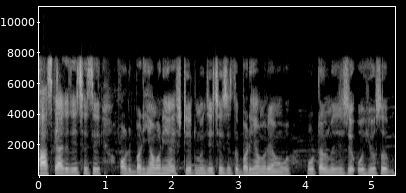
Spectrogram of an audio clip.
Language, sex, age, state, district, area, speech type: Maithili, male, 18-30, Bihar, Darbhanga, rural, spontaneous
